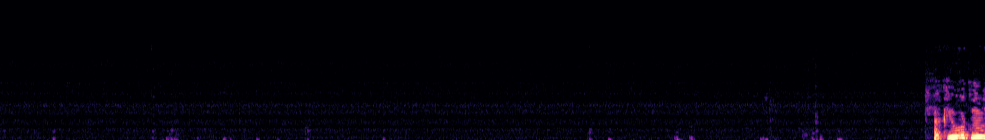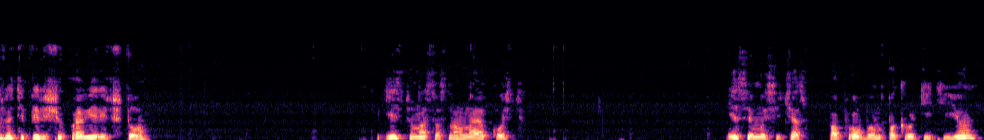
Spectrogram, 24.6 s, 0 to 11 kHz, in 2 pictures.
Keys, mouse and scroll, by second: 0.6-1.9 drag, 2.1-3.8 middle drag, 4.8-7.2 drag, 8.2 KP_1, 9.6 shift+middle click, 11.9 middle click, 12.5 click, 13.0 middle click, 15.4 middle click, 17.6 middle click, 19.1 click, 20.1-21.1 middle drag, 22.4 middle click, 24.0 r.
